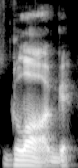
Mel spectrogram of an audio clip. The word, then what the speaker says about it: Glogg: Again, there are several available, and I use glog, which is spelled Glogg.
